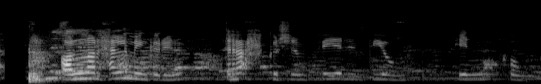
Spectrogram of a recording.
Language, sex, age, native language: Icelandic, male, 12, Icelandic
